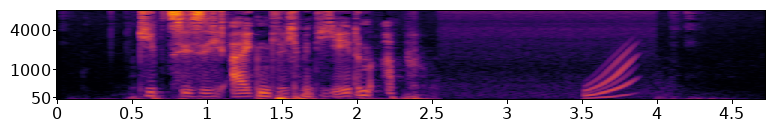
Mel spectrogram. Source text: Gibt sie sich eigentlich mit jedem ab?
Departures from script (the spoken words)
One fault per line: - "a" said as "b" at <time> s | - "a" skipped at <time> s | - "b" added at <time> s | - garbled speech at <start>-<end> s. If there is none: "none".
none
